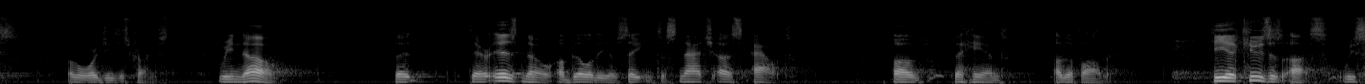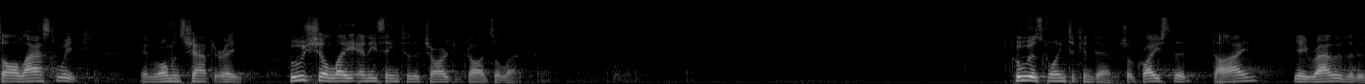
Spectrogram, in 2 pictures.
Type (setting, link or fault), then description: setting, large echoing room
